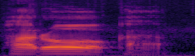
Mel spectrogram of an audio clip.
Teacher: It would be a mid-back rounded vowel today, an O sound. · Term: ruacha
